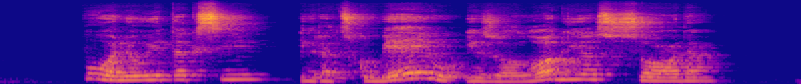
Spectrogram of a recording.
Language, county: Lithuanian, Šiauliai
